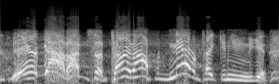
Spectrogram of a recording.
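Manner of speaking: high outburst, easing down; fed-up vow. Retold or imitated. Tired man vowing to God, fed up. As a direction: mock-desperate complaint to heaven. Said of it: "and I'm mad".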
